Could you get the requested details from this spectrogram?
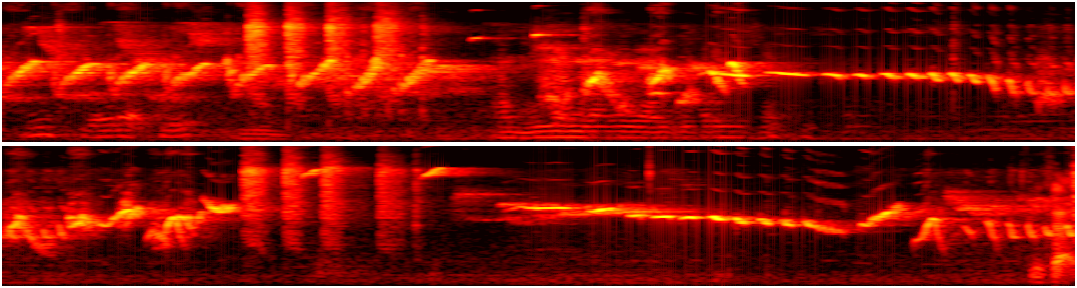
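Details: White-rumped shama fighting song to provoke rivals; rapid trilled whistles and harsh bursts, a steady falling trill, then drawn-out whistles with a sharp rising ending.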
